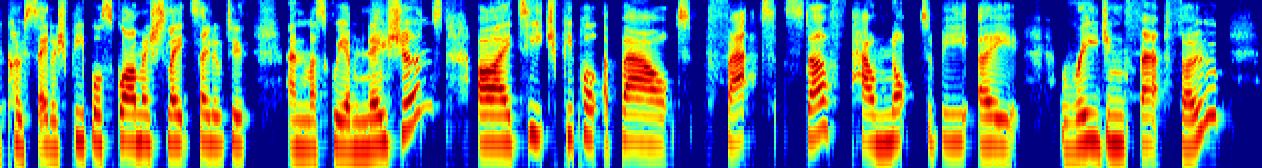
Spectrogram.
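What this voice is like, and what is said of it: Mixed British-Irish accent. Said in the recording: “you have a better accent ... My weird accent ... you thought I was from Australia ... I am British and Irish and lived in Canada for 13 years. So that's why I sound weird.”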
